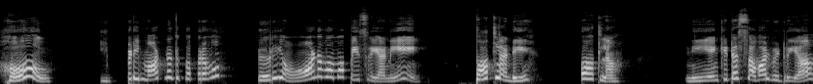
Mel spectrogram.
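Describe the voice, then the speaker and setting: A woman's voice: on the high side, big pitch swings, moderate pace, pauses often, fairly bright tone, no room sound, clean studio sound. Woman voicing a bald gloating villain. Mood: taunting. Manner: menacing, taunting. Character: bald gloating male kidnapper villain, cruel. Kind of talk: cartoon voice acting.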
